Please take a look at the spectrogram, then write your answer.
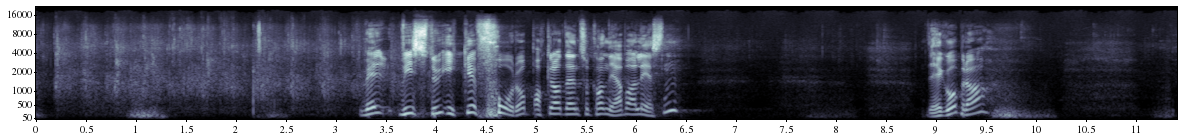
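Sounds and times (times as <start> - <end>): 
audience applause: 0.0 - 4.4
speech: 3.2 - 6.5, 8.9 - 9.9.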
